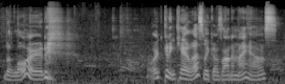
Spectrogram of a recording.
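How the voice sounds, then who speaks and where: A woman's voice: fairly low pitch, expressive, a little slow, a little hiss or hum. A woman playing a plain-spoken, self-deprecating village farmer in an audio drama. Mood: wry, friendly. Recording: clear farmyard ambience with livestock.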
